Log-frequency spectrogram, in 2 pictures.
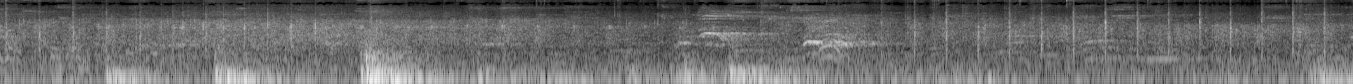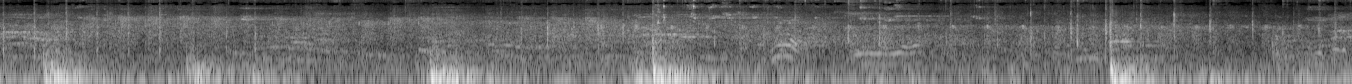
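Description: A table tennis ball clicks back and forth between paddles and the table in a large echoing hall.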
